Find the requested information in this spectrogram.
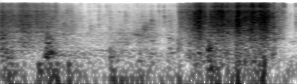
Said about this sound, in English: Listeners, there's some great tissue paper rustling going on.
